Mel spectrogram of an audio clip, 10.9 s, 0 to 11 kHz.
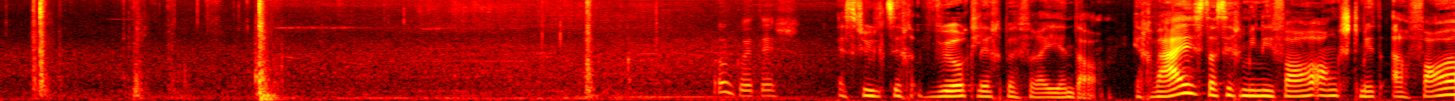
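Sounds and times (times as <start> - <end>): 
car being locked after parking: 1.9 - 2.2
speech: 5.4 - 10.9.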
